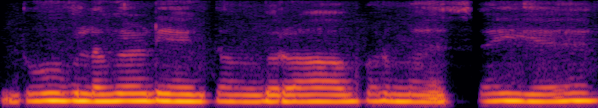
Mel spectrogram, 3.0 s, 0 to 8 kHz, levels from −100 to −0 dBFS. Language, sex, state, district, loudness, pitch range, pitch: Rajasthani, female, Rajasthan, Churu, -26 LUFS, 190-205 Hz, 195 Hz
